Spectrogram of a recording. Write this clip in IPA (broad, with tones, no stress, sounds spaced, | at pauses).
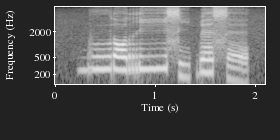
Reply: b uː˦ ɾ ɔ˦ r iː˦ s i˨ ɓ ɛ˦ s ɛ˨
